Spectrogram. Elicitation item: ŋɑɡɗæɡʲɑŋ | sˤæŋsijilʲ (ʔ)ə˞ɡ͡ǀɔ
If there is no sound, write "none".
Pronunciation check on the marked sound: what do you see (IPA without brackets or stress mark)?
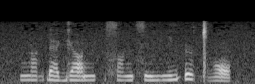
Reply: ʔ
